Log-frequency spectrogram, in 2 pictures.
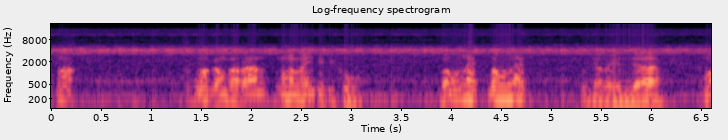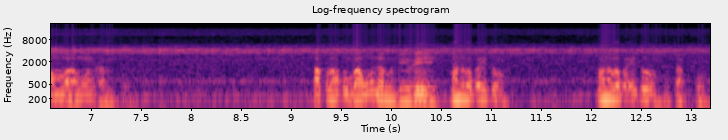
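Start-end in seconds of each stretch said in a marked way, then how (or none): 3.9-4.8 higher, insistent call; urgent waking call. A narrator's reading. Friend waking the dreamer. 10.6-12.7 high, startled demand; panicked question. A narrator's reading. Wakes up in panic from nightmare.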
